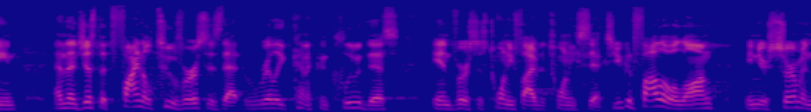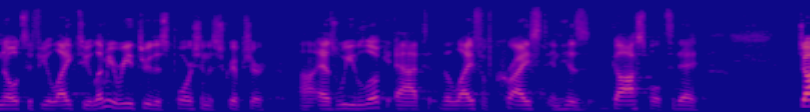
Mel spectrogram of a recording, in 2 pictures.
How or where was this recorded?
large echoing room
